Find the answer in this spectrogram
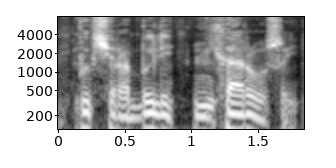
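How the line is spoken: Soft. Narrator (Russian): мягко сказала Соня

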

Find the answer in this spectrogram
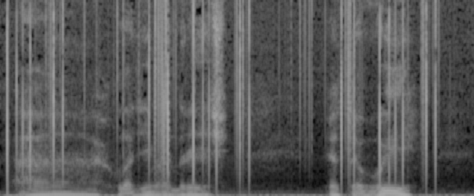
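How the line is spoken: Whispered reply. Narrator (Russian): отвечал Архип шепотом

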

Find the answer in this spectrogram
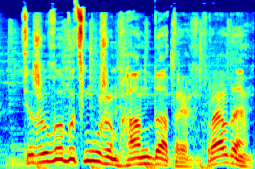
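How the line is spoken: Cheerful. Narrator (Russian): Рома весело так произнес

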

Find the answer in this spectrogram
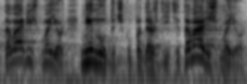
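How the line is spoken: Breathless shout. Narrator (Russian): Запыхавшись, закричал

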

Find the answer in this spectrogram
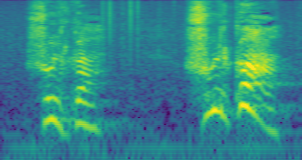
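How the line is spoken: Piercing whisper. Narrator (Russian): Пронзительным шепотом позвал капитан-лейтенант

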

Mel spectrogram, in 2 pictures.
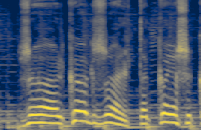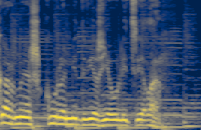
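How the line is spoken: Moaning lament. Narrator (Russian): застонал ему вслед Пронин

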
